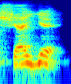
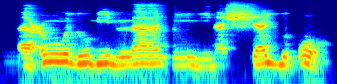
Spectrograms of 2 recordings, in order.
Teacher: jadi ya-nya itu dilenturkan dengan sifat lin, ya, tidak dengan qalqalah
